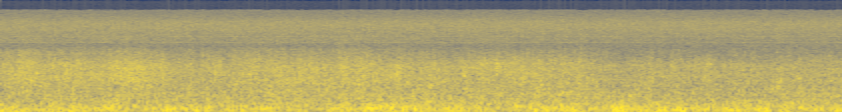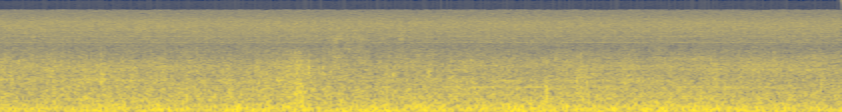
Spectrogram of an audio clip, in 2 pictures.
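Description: Steady low rumble of a tow boat's motor running, mixed with wind buffeting the camcorder microphone.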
